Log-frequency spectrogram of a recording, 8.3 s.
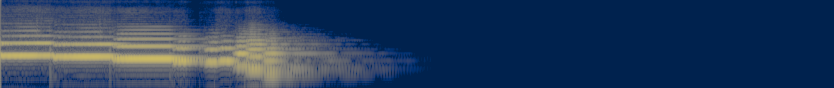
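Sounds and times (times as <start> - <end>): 
tuba duet playing a waltz: 0.0 - 3.1.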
